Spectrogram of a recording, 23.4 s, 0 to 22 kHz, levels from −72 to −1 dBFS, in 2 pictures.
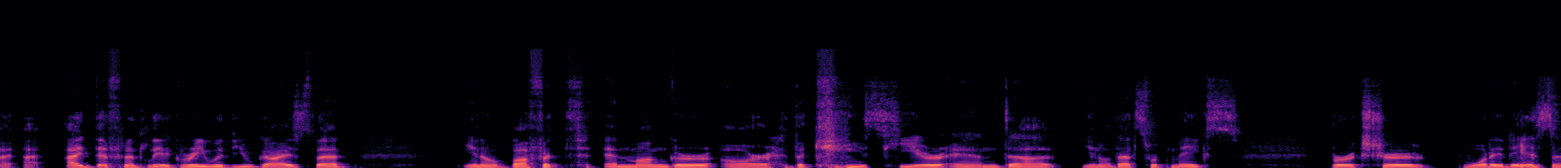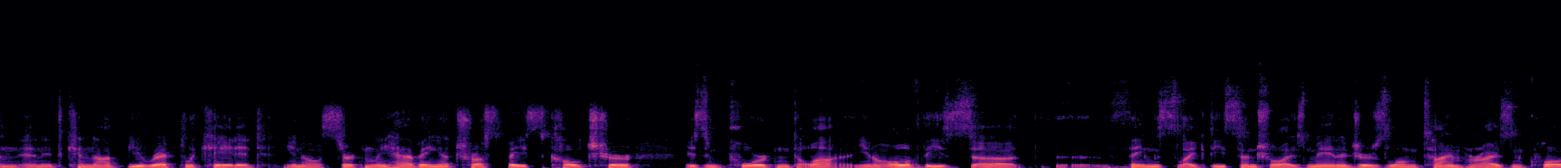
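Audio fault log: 11.38–16.79 s call bitrate drop: sound turns coarse and muffled, fitting a fall from 32 to 12 kbps; spectrogram shows content above 8 kHz cut off, lowest for about 3.5 s.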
